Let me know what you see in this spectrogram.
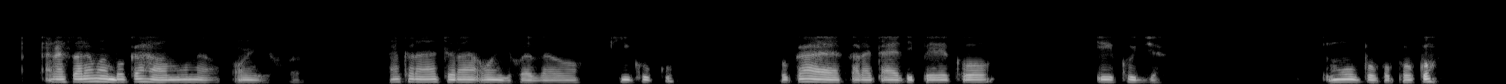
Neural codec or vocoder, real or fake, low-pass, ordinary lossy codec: codec, 16 kHz, 4 kbps, X-Codec, WavLM features, trained on Multilingual LibriSpeech; fake; 3.6 kHz; AAC, 32 kbps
